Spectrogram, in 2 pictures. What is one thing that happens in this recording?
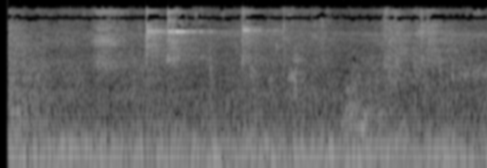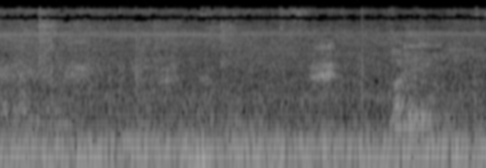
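Men talk quietly at a distance in a large echoing hall.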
